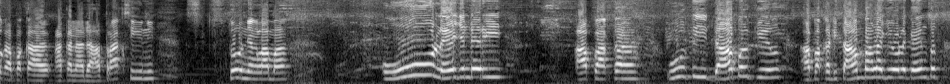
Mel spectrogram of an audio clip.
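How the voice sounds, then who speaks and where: A man casting a live game excitedly like a fighting game announcer, stretching out his big calls. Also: very high voice. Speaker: esports match caster. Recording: music behind the voice.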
